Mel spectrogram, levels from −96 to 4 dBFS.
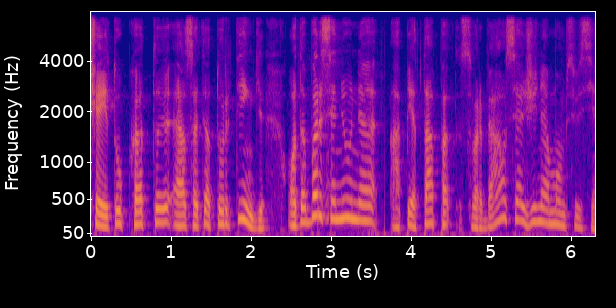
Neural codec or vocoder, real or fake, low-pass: none; real; 7.2 kHz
